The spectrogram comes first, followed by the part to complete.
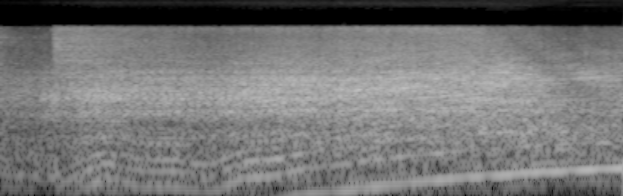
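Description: Coach bus driving off under power: a steady low engine drone that rises a little in pitch near the end, over a constant rush of road noise.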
